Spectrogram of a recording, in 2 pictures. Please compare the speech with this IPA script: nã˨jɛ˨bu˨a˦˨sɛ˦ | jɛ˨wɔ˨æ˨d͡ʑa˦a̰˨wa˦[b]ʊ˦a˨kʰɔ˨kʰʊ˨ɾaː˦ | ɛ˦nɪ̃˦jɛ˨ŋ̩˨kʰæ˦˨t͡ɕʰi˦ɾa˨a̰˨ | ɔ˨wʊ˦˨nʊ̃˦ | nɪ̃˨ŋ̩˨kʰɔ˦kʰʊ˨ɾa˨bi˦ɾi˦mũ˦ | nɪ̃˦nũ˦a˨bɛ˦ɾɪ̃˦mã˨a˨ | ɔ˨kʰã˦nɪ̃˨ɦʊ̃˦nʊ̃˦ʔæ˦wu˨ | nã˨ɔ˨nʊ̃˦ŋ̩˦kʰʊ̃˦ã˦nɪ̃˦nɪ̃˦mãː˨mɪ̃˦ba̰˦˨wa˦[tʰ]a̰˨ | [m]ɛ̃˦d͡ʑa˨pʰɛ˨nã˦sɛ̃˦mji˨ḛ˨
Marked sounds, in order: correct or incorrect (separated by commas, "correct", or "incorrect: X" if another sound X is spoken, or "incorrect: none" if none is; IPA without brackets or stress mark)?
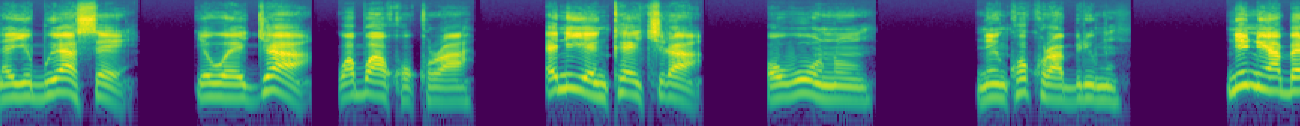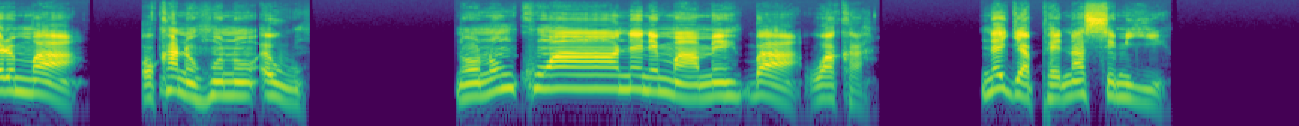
correct, incorrect: kʰ, incorrect: n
